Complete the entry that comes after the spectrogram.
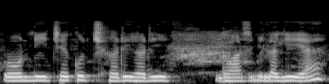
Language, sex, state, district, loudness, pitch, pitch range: Hindi, male, Uttar Pradesh, Saharanpur, -12 LUFS, 175 Hz, 170-180 Hz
